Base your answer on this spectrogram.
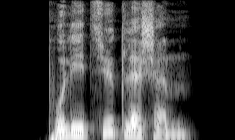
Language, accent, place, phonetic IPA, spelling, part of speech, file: German, Germany, Berlin, [ˌpolyˈt͡syːklɪʃm̩], polyzyklischem, adjective, De-polyzyklischem.ogg
- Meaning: strong dative masculine/neuter singular of polyzyklisch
